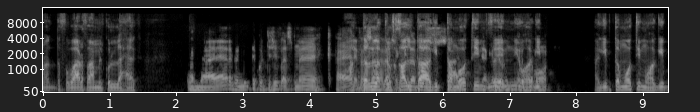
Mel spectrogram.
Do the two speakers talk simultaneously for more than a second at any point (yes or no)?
yes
